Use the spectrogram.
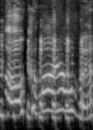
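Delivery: put-on very high, high-pitched little-old-lady voice. Trying out different voices, the speaker does a grandma voice. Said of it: "That's the grandma voice".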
